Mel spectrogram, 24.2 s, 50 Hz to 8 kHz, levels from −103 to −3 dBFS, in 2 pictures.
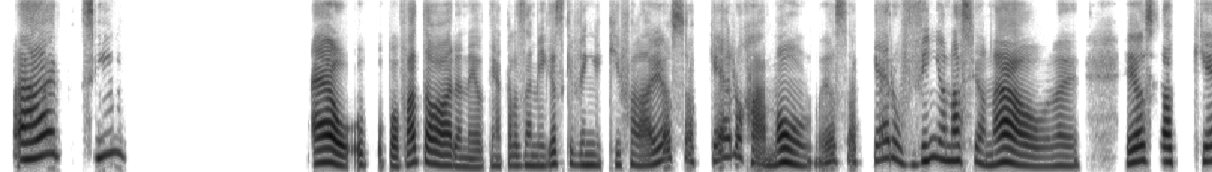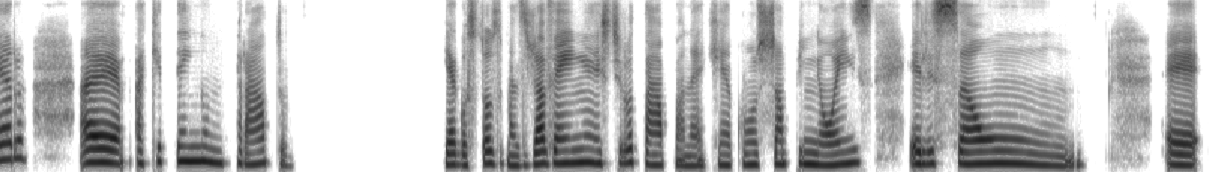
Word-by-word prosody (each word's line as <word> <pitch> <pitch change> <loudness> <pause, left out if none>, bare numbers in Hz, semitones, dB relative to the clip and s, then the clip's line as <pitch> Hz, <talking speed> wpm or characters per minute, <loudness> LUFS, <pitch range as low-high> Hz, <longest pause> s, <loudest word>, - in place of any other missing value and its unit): Ah, 305 +7 +6 0.2
sim. 360 +4 -5 1.9
É 225 +1 +9
o 180 -5 +7 0.3
o - - -10
povo 165 +2 0
adora 195 -7 +4
né? 145 -1 -6
Eu 140 - -8
tenho 165 - -10
aquelas 170 +1 -8
amigas 175 +3 -4
que 215 - -8
vêm 185 -1 -4
aqui 185 +1 -10
falar: 85 - -3
"Eu 140 - 0
só - - -7
quero 315 +6 -1
jamón, 200 -1 +4
eu - - -3
só 240 - -8 0.2
quero 285 +2 -1
vinho 250 +9 -1
nacional, 205 -9 +4
né, 165 0 -6 0.5
eu 235 +5 +5
só 240 -1 +2 0.2
quero, 275 +4 -1 0.5
ah 220 - +1
eh 225 -2 +6
aqui 210 +3 -7
tem 245 0 +2
um 225 -3 -1
prato 205 -4 -6 1.5
que - - +2
é 185 - +2
gostoso, 195 +3 -4
mas 170 -3 -5
já 200 +2 +4
vem 215 +2 0
estilo 215 +2 -4
tapa, 180 - -6
né, 85 +1 -6
que - - -11
é 180 -1 -5
com 190 +1 -7
os 190 - -5
champignons 200 +1 -2 0.4
eles 200 0 -1
são, 200 -3 +1 1.0
eh, 185 -2 +1
a - - -15
205 Hz, 130 wpm, -21 LUFS, 180-230 Hz, 1.9 s, É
